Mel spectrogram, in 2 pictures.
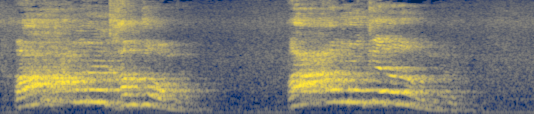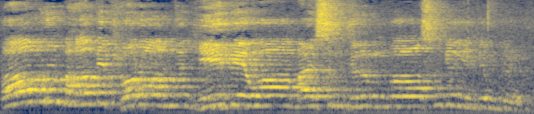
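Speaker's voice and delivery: forceful list, each opening hit high; impassioned preaching. Acted.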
